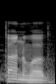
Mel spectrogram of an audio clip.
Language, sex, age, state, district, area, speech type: Punjabi, male, 18-30, Punjab, Patiala, rural, spontaneous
